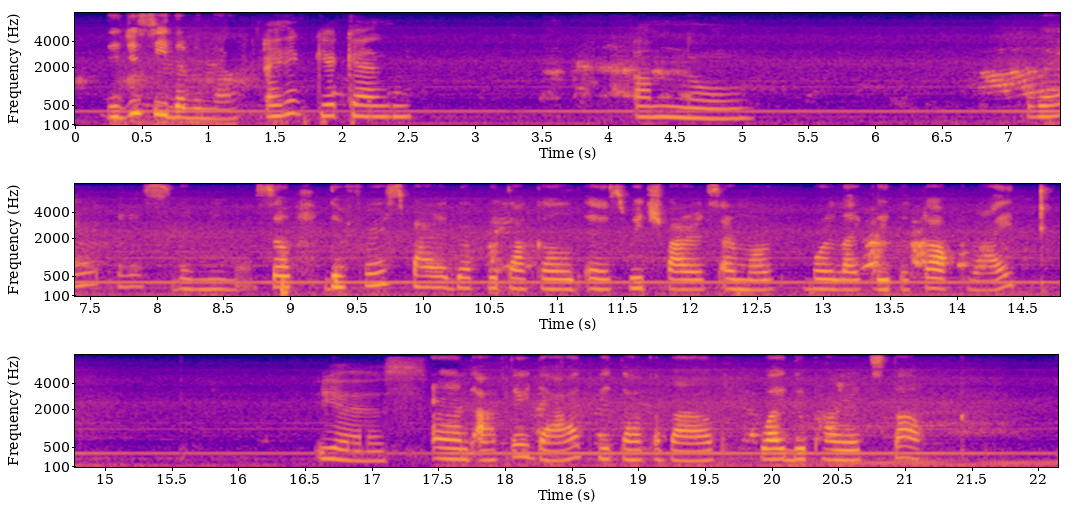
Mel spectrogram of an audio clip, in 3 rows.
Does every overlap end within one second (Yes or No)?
Yes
